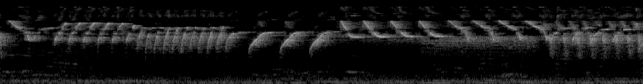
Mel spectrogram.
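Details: F1 SF canary in full, extended song: fast rattling trills give way to a few sweeping upward whistled notes, then more dense high buzzy rolls continuing without a break.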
